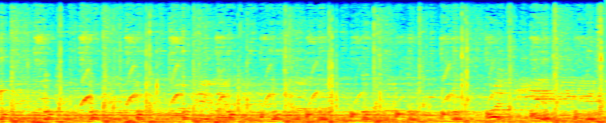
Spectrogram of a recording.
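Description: Live band playing an instrumental passage of a Sindhi folk-style song: held keyboard tones over a steady hand-drum and percussion beat, with a run of short repeated rising swoops in the melody.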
